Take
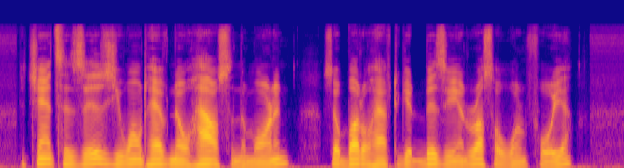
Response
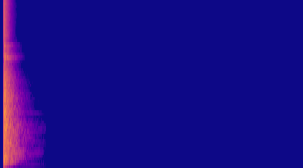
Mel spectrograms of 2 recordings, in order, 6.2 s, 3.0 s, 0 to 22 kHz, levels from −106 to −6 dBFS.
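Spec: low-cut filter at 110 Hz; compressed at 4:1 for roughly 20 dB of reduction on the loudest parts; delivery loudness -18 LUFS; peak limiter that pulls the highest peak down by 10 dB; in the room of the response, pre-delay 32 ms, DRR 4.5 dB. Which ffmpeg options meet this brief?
-filter_complex "[0:a]highpass=110,acompressor=threshold=0.0141:ratio=4,alimiter=level_in=2:limit=0.0631:level=0:latency=1,volume=0.501,asplit=2[s0][s1];[1:a]atrim=start_sample=2205,adelay=32[s2];[s1][s2]afir=irnorm=-1:irlink=0,volume=0.119[s3];[s0][s3]amix=inputs=2:normalize=0,volume=14.1"

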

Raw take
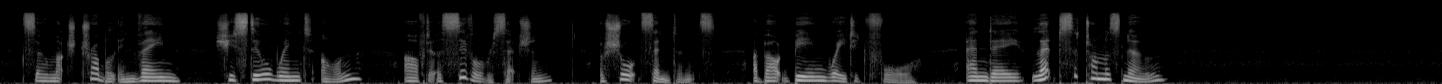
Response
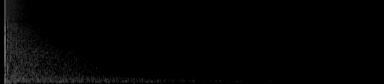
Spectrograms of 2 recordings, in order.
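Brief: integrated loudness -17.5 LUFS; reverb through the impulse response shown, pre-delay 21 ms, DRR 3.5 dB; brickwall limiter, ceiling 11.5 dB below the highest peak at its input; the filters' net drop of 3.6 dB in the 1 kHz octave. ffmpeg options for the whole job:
-filter_complex "[0:a]equalizer=f=1000:t=o:g=-5,alimiter=limit=0.0891:level=0:latency=1,asplit=2[s0][s1];[1:a]atrim=start_sample=2205,adelay=21[s2];[s1][s2]afir=irnorm=-1:irlink=0,volume=0.299[s3];[s0][s3]amix=inputs=2:normalize=0,volume=5.01"

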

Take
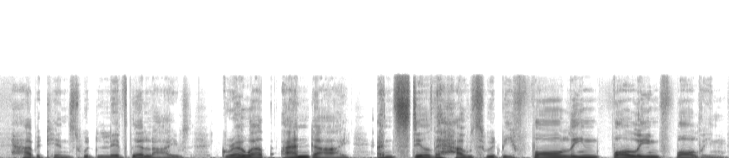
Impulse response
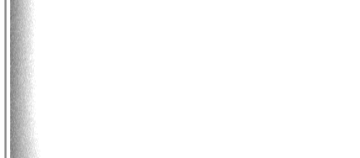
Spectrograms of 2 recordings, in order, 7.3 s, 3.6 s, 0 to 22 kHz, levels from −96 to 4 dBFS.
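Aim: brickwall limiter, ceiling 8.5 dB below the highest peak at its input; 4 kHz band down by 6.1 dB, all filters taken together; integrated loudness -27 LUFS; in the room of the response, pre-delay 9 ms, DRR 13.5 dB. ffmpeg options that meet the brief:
-filter_complex "[0:a]equalizer=f=4000:t=o:g=-9,alimiter=limit=0.112:level=0:latency=1,asplit=2[s0][s1];[1:a]atrim=start_sample=2205,adelay=9[s2];[s1][s2]afir=irnorm=-1:irlink=0,volume=0.178[s3];[s0][s3]amix=inputs=2:normalize=0,volume=1.33"

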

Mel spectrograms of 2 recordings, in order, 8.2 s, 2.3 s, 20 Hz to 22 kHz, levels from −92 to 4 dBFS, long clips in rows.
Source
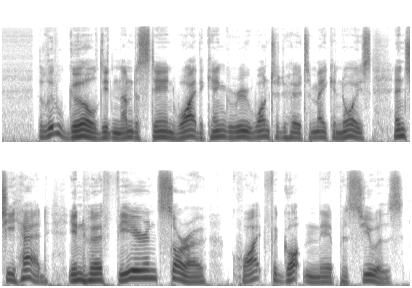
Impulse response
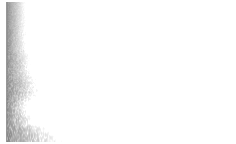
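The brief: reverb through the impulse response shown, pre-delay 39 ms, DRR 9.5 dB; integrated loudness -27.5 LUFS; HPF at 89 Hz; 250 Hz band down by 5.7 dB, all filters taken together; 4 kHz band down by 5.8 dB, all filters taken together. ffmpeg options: -filter_complex "[0:a]highpass=89,equalizer=f=250:t=o:g=-7.5,equalizer=f=4000:t=o:g=-7.5,asplit=2[s0][s1];[1:a]atrim=start_sample=2205,adelay=39[s2];[s1][s2]afir=irnorm=-1:irlink=0,volume=0.251[s3];[s0][s3]amix=inputs=2:normalize=0,volume=1.41"

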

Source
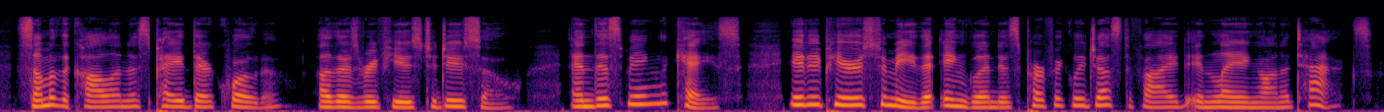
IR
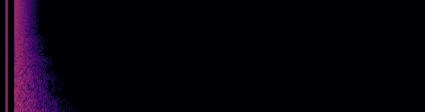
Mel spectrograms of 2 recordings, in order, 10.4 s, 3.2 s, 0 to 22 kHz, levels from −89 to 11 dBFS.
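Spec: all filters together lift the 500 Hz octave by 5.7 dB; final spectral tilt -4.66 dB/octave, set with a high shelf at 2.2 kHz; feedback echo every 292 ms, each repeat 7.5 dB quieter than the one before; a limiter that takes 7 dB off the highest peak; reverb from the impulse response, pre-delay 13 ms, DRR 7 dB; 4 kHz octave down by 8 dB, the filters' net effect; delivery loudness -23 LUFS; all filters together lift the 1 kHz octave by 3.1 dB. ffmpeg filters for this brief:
-filter_complex "[0:a]equalizer=f=500:t=o:g=6.5,equalizer=f=1000:t=o:g=3.5,highshelf=f=2200:g=-7.5,equalizer=f=4000:t=o:g=-4.5,alimiter=limit=0.355:level=0:latency=1,aecho=1:1:292|584|876|1168|1460:0.422|0.177|0.0744|0.0312|0.0131,asplit=2[s0][s1];[1:a]atrim=start_sample=2205,adelay=13[s2];[s1][s2]afir=irnorm=-1:irlink=0,volume=0.178[s3];[s0][s3]amix=inputs=2:normalize=0,volume=0.596"

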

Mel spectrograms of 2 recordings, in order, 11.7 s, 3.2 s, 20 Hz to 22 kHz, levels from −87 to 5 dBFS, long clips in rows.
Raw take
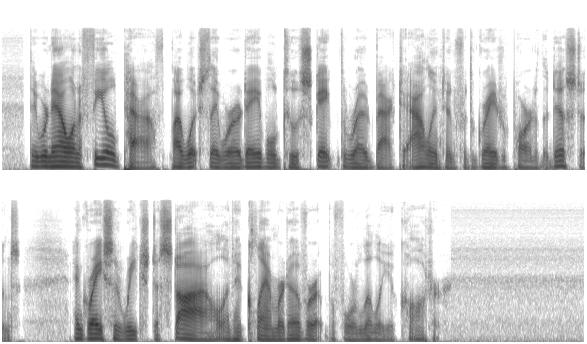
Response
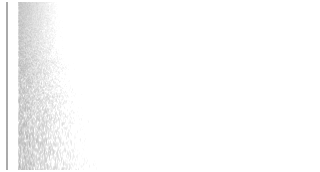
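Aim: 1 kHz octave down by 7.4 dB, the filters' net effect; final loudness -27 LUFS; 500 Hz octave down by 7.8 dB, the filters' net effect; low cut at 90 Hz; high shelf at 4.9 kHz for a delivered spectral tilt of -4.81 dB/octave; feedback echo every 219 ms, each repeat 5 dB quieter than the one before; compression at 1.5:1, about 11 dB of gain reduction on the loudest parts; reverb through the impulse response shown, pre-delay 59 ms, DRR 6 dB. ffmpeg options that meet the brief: -filter_complex "[0:a]highpass=90,equalizer=f=500:t=o:g=-8.5,equalizer=f=1000:t=o:g=-6.5,highshelf=f=4900:g=-6,acompressor=threshold=0.00398:ratio=1.5,aecho=1:1:219|438|657|876|1095|1314|1533:0.562|0.315|0.176|0.0988|0.0553|0.031|0.0173,asplit=2[s0][s1];[1:a]atrim=start_sample=2205,adelay=59[s2];[s1][s2]afir=irnorm=-1:irlink=0,volume=0.668[s3];[s0][s3]amix=inputs=2:normalize=0,volume=2.37"

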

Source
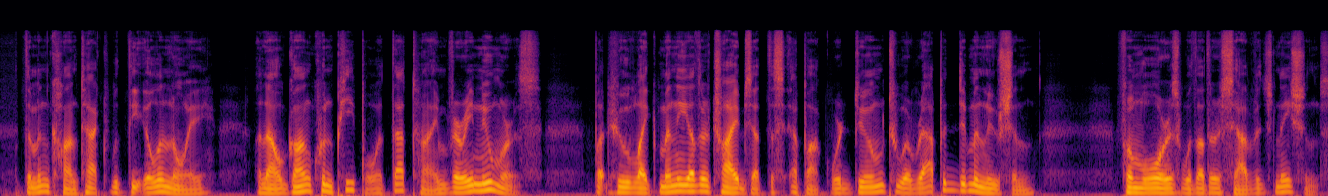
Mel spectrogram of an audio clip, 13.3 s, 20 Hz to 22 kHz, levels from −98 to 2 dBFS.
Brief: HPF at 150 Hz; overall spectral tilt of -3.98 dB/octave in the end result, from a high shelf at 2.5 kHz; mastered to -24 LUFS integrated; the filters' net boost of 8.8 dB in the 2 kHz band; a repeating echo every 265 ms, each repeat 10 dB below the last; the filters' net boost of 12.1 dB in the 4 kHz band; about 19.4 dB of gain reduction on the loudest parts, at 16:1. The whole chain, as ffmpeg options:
-af "highpass=150,equalizer=f=2000:t=o:g=6,highshelf=f=2500:g=9,equalizer=f=4000:t=o:g=5.5,acompressor=threshold=0.0251:ratio=16,aecho=1:1:265|530|795|1060:0.316|0.101|0.0324|0.0104,volume=4.47"

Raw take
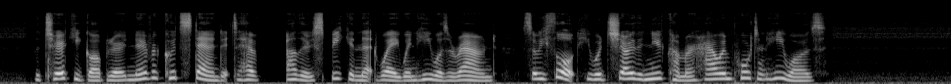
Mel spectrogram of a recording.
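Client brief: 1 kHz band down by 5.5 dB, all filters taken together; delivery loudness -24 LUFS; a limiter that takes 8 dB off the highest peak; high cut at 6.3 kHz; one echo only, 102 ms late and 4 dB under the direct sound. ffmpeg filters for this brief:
-af "lowpass=6300,equalizer=f=1000:t=o:g=-8,alimiter=limit=0.178:level=0:latency=1,aecho=1:1:102:0.631,volume=0.944"

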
